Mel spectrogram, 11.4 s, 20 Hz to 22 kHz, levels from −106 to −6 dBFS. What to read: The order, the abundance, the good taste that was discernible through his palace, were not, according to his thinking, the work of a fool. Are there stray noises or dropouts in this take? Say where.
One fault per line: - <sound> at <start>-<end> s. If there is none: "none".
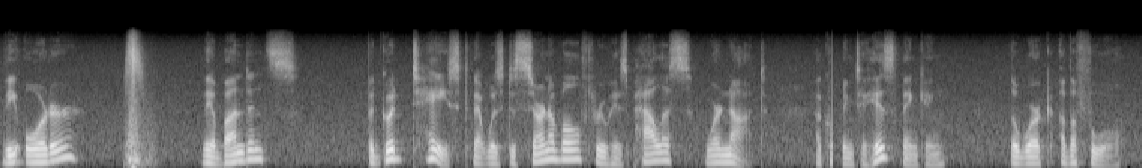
- whoosh at 1.2-1.6 s
- dropout at 8.3-8.4 s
